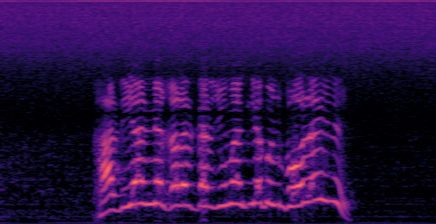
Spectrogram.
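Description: An elderly man chants loudly into a microphone, heard through loudspeakers.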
